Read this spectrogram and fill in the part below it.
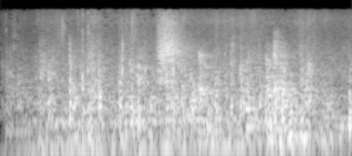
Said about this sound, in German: Wir gehen jetzt einen ganz engen niedrigen Gang entlang. Er ist mit Ziegelsteinen bemauert und alles halt und es riecht hier sehr modrig.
